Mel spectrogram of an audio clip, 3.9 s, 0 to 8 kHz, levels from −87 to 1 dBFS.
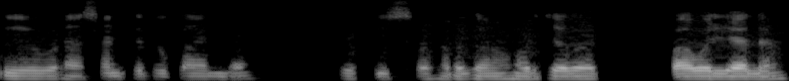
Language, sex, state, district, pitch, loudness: Bhojpuri, male, Bihar, Saran, 100 Hz, -38 LUFS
